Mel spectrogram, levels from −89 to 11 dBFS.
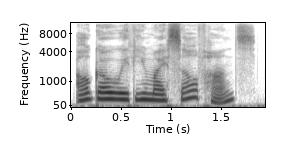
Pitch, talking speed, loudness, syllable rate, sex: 210 Hz, 185 wpm, -16 LUFS, 4.0 syllables/s, female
